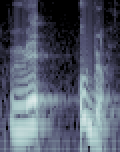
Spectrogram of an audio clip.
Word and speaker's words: houblon: Houblon, c'est un H aspiré, le houblon.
